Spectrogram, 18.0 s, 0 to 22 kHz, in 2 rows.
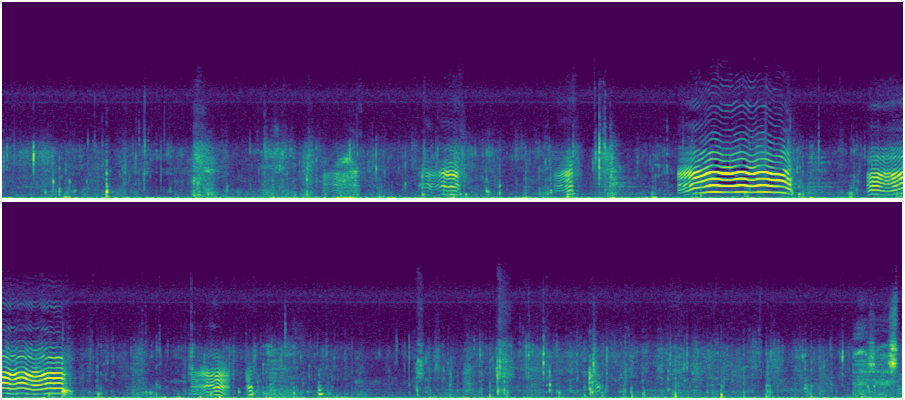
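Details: Newborn Siberian Husky puppies from a litter of eight born to Shony on 12 December 2015 around 20:30; two short, high, wavering squealing cries a couple of seconds apart amid rustling and low background noise.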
